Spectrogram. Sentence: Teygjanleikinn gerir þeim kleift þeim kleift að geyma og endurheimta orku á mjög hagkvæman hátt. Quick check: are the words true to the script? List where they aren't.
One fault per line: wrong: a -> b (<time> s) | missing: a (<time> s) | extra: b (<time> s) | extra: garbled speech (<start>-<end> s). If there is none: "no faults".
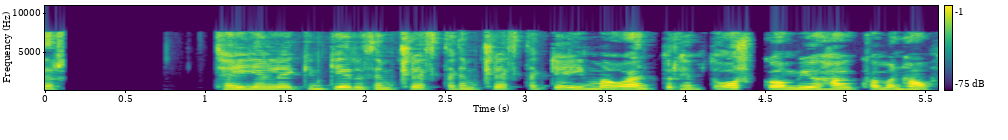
no faults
